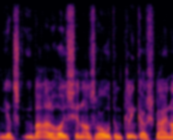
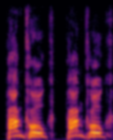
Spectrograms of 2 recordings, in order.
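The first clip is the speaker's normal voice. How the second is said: shrill, croaking, very high, loud parrot squawk; 6 dB louder than usual. Parrots in baskets calling as Hannes climbs into the van, parrot squawk. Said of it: "krächzte es aus 31 Körben".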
